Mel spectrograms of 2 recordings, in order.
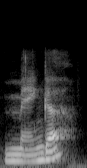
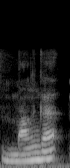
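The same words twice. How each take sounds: First: The a vowel is an American-style a. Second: The a vowel is a Japanese-style a. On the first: The speaker calls it wrong. "we cringe at people saying manga" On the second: The speaker calls it right. "really it's manga because the a in Japanese is a"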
